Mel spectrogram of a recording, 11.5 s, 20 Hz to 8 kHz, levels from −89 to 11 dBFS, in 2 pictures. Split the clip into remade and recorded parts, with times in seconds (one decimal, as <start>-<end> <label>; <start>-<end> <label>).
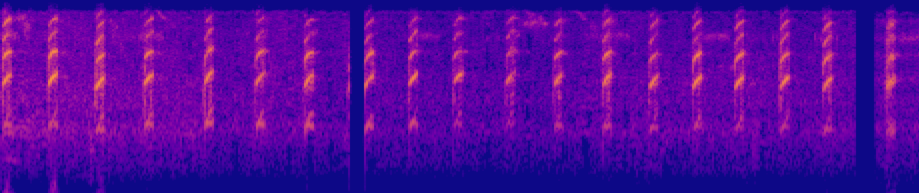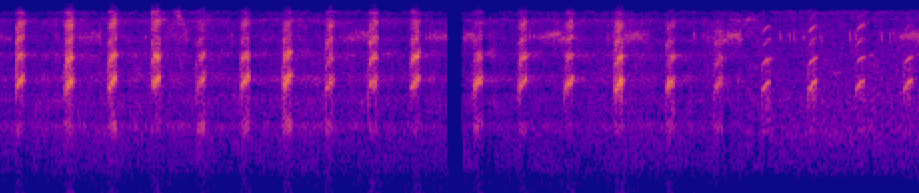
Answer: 0.0-5.4 recorded; 5.4-10.4 remade; 10.4-11.5 recorded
